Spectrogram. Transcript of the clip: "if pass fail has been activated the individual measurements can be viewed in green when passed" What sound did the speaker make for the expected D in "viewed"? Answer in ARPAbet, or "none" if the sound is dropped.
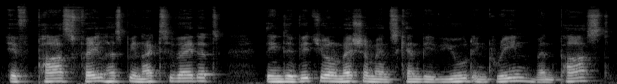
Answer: D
